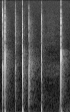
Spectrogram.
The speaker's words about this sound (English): The Austin Peay Women's Golf Team is Ohio Valley Conference champions for the first time ever and their last chance ever. Round of applause.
